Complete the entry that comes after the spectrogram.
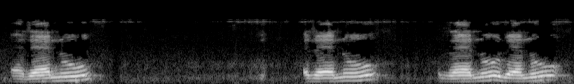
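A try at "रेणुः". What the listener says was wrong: উচ্চারণ ঠিক হচ্ছে না আপনার বিসর্গ কোথায় বিসর্গ উচ্চারণ করুন ঠিক করে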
